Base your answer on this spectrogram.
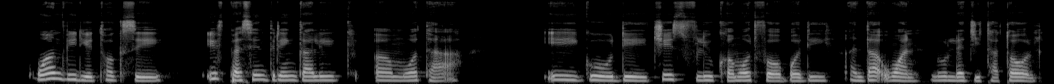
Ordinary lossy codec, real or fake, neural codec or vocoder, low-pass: none; fake; vocoder, 48 kHz, 128 mel bands, Vocos; none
